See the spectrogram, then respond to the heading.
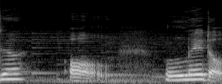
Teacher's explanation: in American English, those T's are going to become D sounds. So it's going to sound like lid.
